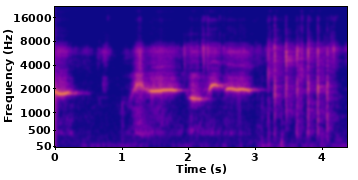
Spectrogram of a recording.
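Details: While eating, a parrot talks in long, level whistled tones with small dips and rises, then a rapid series of crisp clicks at the end.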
